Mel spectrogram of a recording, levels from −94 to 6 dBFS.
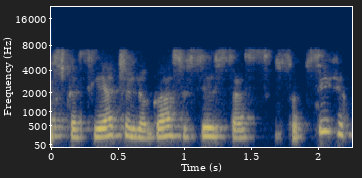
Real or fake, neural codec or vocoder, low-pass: fake; codec, 16 kHz, 8 kbps, FunCodec, trained on Chinese and English, 25 frames a second; 7.2 kHz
